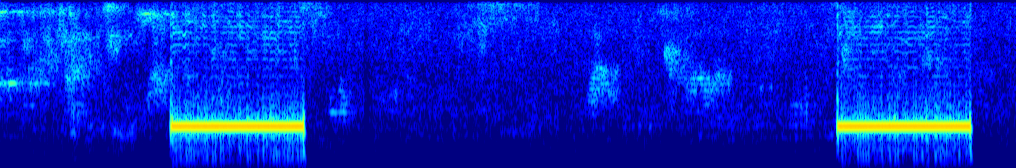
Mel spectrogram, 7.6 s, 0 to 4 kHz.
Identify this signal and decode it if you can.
Ringback tone (Europe, 425 Hz), with speech.
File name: out- -2010- - - .40201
